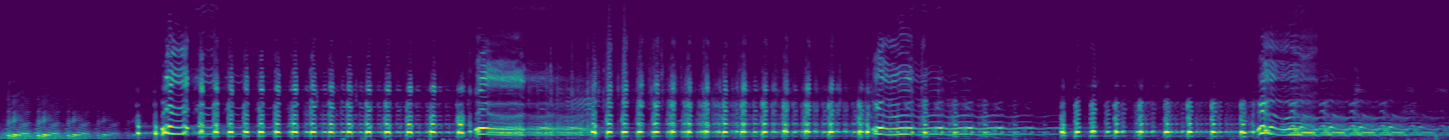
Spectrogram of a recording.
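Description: A voice imitates a clucking hen, repeated rhythmic bursts of clucks and squawks, loud and close, with a few rising cackles.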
